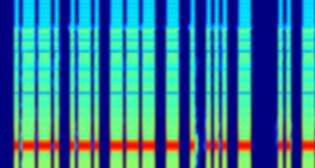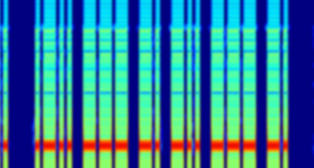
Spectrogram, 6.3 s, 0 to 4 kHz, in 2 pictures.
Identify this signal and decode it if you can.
Morse code, heard as a keyed tone, about 30 wpm, 550 Hz. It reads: PROTEST IN LONDON
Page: news headlines in morse code at 30 wpm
